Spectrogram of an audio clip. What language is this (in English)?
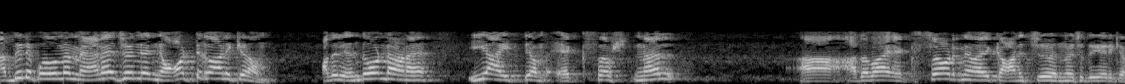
Malayalam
